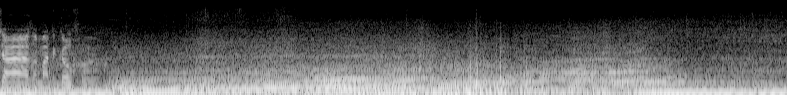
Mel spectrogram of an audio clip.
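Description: A car engine rumbles and revs up.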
